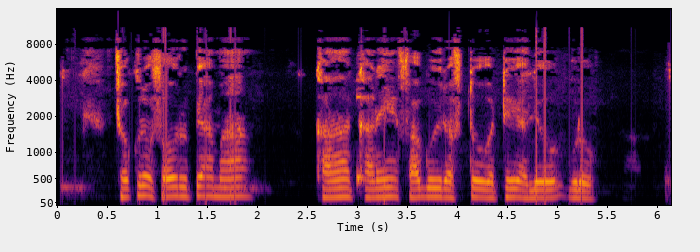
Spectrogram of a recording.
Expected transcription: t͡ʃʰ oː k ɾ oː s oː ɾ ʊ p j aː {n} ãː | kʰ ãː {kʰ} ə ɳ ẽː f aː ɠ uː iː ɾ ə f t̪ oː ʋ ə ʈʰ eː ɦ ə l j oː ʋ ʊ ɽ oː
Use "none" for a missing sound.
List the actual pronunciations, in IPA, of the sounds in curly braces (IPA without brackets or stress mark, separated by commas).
m, kʰ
